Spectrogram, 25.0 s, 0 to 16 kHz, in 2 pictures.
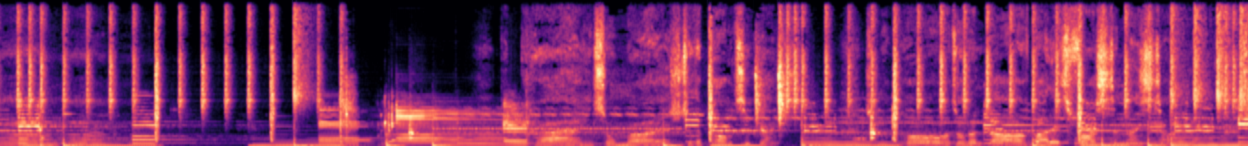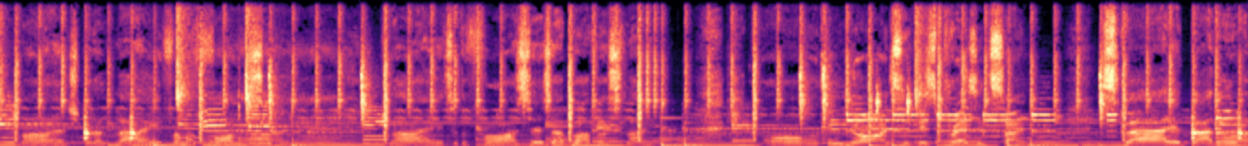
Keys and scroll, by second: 13.6 ctrl+alt+s.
